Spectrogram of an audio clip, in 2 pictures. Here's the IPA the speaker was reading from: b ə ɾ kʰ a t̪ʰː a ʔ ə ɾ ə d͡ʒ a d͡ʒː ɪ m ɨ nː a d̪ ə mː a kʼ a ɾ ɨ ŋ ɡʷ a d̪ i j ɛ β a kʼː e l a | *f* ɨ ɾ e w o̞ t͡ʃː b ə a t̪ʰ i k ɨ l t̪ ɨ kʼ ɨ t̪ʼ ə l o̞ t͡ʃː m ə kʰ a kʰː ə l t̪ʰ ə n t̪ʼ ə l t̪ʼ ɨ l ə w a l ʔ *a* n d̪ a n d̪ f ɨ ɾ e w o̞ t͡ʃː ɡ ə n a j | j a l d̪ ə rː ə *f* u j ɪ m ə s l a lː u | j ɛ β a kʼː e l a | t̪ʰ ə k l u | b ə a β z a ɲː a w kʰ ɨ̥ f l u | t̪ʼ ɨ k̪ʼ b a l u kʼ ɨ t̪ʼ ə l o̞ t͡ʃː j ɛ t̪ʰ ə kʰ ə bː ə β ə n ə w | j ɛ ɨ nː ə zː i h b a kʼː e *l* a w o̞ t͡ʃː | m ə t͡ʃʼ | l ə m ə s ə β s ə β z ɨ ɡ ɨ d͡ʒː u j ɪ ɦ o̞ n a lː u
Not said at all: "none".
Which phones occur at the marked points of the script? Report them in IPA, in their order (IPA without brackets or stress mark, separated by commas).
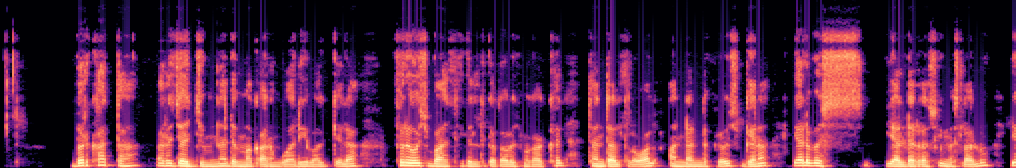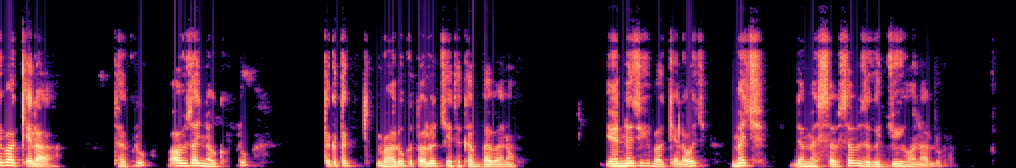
f, a, s, l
